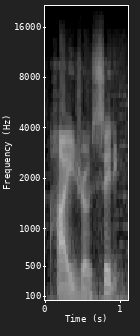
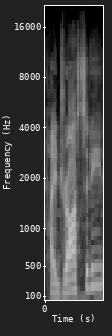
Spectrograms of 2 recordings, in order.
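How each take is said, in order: First: It is said as two separate words. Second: It is said as one word, like velocity. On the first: "two words" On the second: "one word, Hydrocity, like velocity"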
